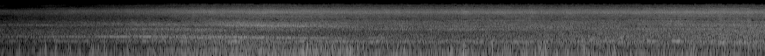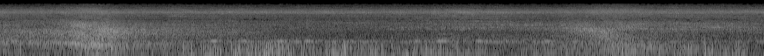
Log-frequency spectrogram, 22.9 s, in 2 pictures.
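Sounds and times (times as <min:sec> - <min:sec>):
steel wheels rumbling on rail: 0:00.0 - 0:22.9.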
